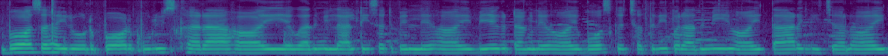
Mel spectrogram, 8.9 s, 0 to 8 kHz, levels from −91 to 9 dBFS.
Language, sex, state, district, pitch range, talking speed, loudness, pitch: Bajjika, female, Bihar, Vaishali, 190-200 Hz, 170 wpm, -35 LUFS, 195 Hz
